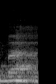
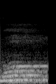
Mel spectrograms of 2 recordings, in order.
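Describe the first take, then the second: First: The syllable is light and open, like ba. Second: The syllable is heavy and rounded, like bo. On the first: The speaker calls it right. "Dia tetap ba seperti biasa" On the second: The speaker calls it wrong. "ba-nya jadi tebal"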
